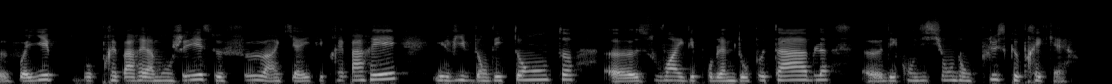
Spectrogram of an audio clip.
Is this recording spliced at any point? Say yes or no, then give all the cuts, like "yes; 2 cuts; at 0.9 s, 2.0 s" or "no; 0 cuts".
no; 0 cuts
